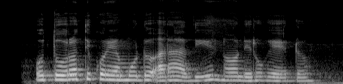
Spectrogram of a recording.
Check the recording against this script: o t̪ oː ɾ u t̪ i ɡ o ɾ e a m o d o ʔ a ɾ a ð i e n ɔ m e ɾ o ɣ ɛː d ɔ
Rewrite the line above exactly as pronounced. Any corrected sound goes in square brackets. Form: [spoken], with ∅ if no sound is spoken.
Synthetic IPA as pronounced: o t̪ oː ɾ [ɔ] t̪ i [k] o ɾ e a m o d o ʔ a ɾ a ð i e n ɔ [n] e ɾ o ɣ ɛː d ɔ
